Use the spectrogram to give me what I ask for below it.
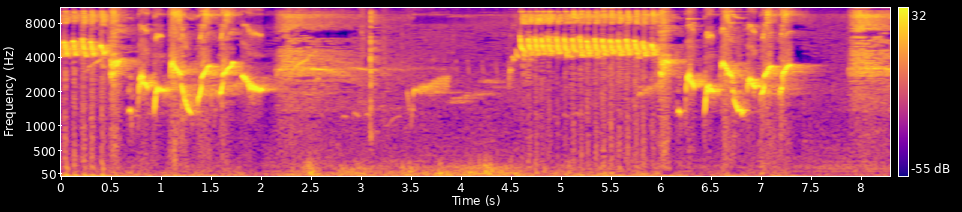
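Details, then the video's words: Lure song for provoking a lazy white-rumped shama to sing: varied looping whistles, a quieter stretch with soft notes, then a long high buzzing trill and more whistled phrases. "PANCINGAN PALING JITU UNTUK MURAI YANG MALAS BUNYI"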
